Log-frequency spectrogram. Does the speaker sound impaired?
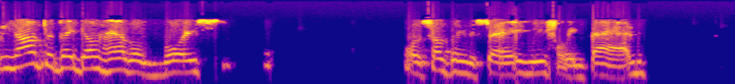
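Yes: cerebral palsy; lifelong.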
